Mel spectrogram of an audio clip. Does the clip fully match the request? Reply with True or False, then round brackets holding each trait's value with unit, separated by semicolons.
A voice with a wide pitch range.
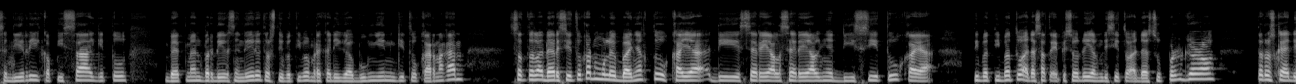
False (3.0 semitones)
